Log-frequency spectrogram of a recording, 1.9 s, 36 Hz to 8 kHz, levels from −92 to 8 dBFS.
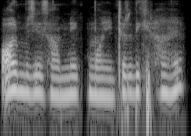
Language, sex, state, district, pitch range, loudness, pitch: Hindi, female, Uttar Pradesh, Shamli, 185-205 Hz, -22 LUFS, 200 Hz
